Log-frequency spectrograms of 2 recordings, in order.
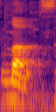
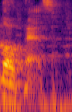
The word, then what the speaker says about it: Lopes: none other than key Lopes who also composed for 2 HD as well as their mobile game major magnet and yeah it's apparently pronounced Lopes like soaps or hopes not Lopez I don't have much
